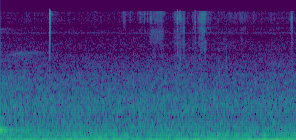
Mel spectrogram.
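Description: Faint handling of beadwork: a few soft clicks as glass seed beads and a fine beading needle are worked through with the fingers, over a low steady hum.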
